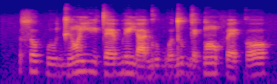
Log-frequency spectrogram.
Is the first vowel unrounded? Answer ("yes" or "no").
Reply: no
